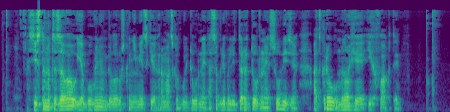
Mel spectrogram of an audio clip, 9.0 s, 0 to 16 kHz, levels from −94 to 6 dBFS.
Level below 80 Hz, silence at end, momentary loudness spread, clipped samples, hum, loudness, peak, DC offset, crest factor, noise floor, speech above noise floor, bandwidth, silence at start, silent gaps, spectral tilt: -42 dBFS; 0.3 s; 18 LU; under 0.1%; none; -18 LUFS; 0 dBFS; under 0.1%; 20 dB; -40 dBFS; 21 dB; 16 kHz; 0.1 s; none; -4 dB/octave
